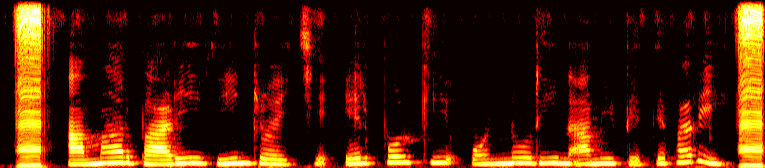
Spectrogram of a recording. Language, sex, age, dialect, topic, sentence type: Bengali, female, 18-24, Jharkhandi, banking, question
